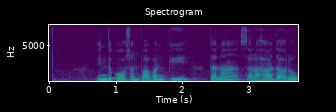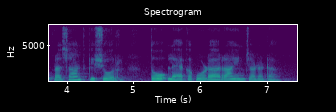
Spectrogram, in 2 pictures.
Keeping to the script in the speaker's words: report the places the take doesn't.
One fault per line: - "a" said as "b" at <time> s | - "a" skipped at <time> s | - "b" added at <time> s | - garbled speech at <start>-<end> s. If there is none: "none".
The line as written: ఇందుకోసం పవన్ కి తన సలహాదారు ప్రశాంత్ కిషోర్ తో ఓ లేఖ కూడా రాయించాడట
- "ఓ" skipped at 5.4 s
